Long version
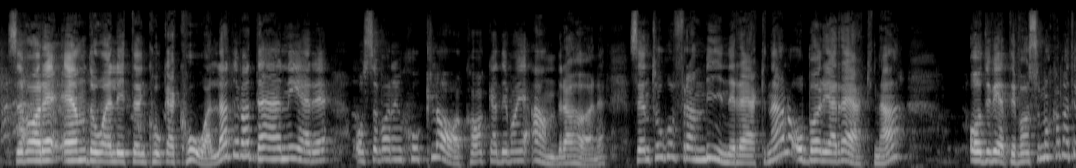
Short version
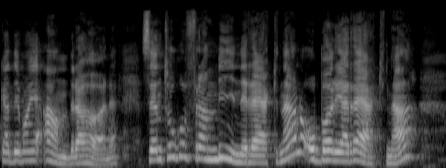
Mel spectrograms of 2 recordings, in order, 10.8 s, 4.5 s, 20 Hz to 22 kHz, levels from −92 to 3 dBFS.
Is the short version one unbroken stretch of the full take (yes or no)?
yes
